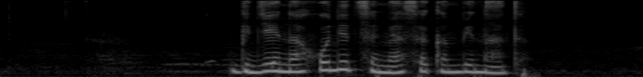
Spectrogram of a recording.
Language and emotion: Russian, neutral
